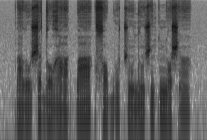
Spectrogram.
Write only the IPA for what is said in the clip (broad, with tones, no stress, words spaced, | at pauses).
ɾa˨lu˨ʃə˦ do˨ ɣaː˨ɡ͡ba˦ | sɔ˦bu˦ t͡ʃũ˨ dũ˦˨ʃĩ˦k ɲɔ˦ʃã˨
